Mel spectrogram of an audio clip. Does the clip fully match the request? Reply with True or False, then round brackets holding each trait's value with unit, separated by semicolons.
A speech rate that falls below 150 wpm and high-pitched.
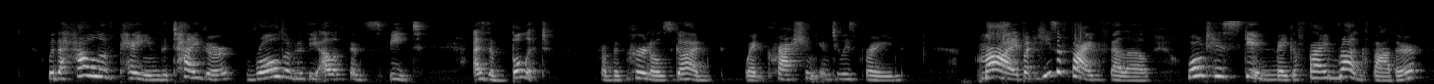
False (160 wpm; 245 Hz)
